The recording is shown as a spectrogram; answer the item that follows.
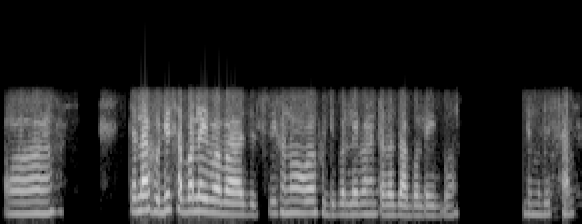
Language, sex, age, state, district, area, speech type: Assamese, female, 45-60, Assam, Lakhimpur, rural, conversation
